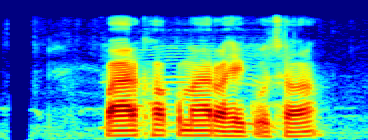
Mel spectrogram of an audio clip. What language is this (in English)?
Nepali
